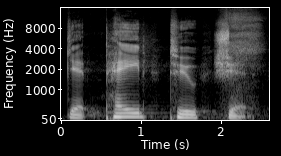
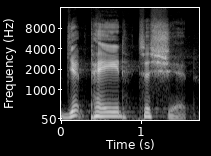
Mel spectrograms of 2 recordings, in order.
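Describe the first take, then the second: First: "Get paid to shit" very slow, with gaps between words; word-by-word emphasis. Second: "Get paid to shit" slow, loud and raised; emphatic slogan. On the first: Repeating it to the guys, "Get paid to shit" very slow and deliberate. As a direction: spell out "Get paid to shit" one loud word at a time. Repeats slogan even more slowly. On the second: Dropping knowledge on the guys, "Get paid to shit" loud and emphatic. Mock lecture, first emphatic take. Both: Real, not acted.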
